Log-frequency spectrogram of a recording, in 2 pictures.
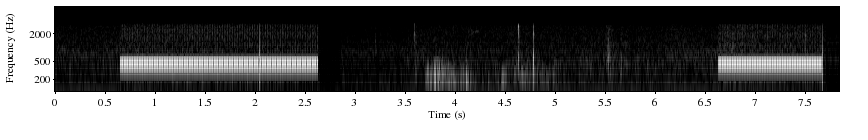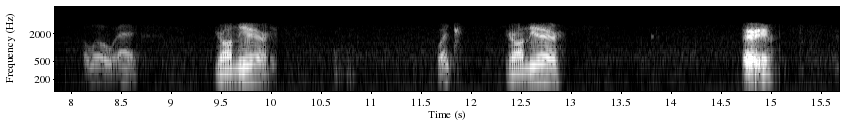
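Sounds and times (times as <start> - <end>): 
telephone ringing down the line of a radio call-in show: 0.6 - 2.7, 6.6 - 7.7
speech: 9.6 - 10.1, 11.7 - 13.0, 14.7 - 15.1.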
